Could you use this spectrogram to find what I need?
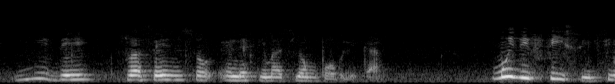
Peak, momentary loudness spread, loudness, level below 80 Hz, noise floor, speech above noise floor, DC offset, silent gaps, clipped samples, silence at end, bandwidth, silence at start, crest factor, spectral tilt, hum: -2 dBFS; 22 LU; -19 LUFS; -78 dBFS; -53 dBFS; 34 dB; under 0.1%; none; under 0.1%; 0 s; 5 kHz; 0.15 s; 18 dB; -9 dB/octave; none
